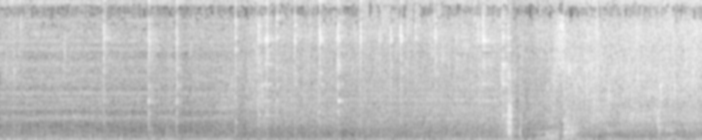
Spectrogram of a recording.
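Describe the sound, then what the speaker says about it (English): Meat filling for Chinese won ton and yuk sung fries in hot oil in a pan, giving a loud, close, steady sizzle with crackling pops and a burst of stirring, while a voice briefly speaks. "The oil is quite hot now, so I'm just going to put the meat mixture"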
